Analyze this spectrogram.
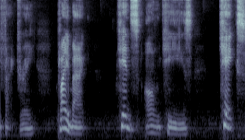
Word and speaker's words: Qix: Um, and he did Atari 8bit gameplay of Candy Factory, Playback, Kids on Keys, Kicks, that's Kicks spelled with a Q, QIX, and Savage Pond.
